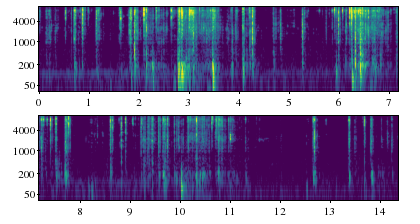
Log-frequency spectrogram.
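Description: A solid oval yellow bar of soap, held in the palm with its surface scored into small cubes, is cut and scraped with a metal utility-knife blade. Dense bursts of crisp, crunchy scraping and clicking are heard as crumbly pieces break off and fall away.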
